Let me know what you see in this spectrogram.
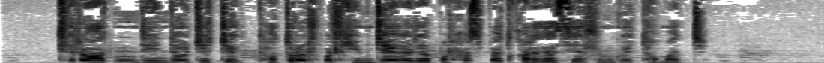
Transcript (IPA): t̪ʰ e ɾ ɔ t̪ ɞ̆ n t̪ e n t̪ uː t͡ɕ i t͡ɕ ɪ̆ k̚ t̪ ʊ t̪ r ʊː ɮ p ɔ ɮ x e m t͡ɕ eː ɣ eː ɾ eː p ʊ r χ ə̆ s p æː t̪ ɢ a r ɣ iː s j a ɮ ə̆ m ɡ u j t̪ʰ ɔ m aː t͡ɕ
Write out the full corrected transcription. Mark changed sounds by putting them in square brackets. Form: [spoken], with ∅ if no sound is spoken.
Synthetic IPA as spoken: t̪ʰ e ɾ ɔ t̪ ɞ̆ n t̪ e n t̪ uː t͡ɕ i t͡ɕ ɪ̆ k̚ [t̪ʰ] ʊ t̪ r ʊː ɮ p ɔ ɮ x e m t͡ɕ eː ɣ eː ɾ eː p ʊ r χ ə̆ s p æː t̪ ɢ a r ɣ [aː] s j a ɮ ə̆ m ɡ u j t̪ʰ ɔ m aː t͡ɕ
